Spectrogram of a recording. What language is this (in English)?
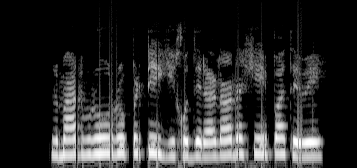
Pashto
